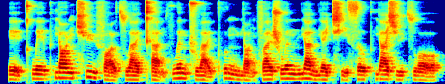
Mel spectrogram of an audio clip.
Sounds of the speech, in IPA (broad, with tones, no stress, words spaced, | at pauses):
ḛ˨˩ɪ̯kʰwe˨˦ɪ̯pʰjɑ˦ŋt͡ɕʰy˥˨ fɑ̰˨˩ʊ̯t͡swa˨˦ɪ̯kʰa̰˨˩n fwə˥˨nʈ͡ʂwa̰˨˩ɪ̯ pʰʊ˥˨ŋ mjɑ̰˨˩ŋfa˦ɪ̯ ʂwə˦nn̪jä˥˨n̪jɛ˨˦t͡ɕʰḭ˨˩ sɤ˥˨ pʰjä˦ɕy˨˦t͡swɔ̰˨˩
